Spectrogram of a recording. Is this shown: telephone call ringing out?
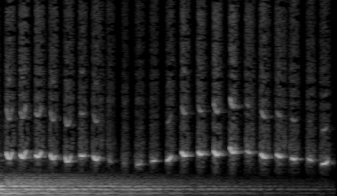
no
